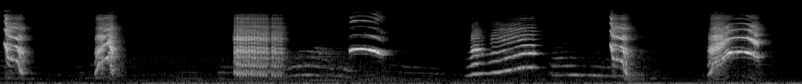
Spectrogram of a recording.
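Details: Alexandrine parakeet producing a varied run of calls over eight seconds: short sharp squawks, a raspy hissing burst, arched whistled notes, and rising wails, with brief softer tones in between.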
